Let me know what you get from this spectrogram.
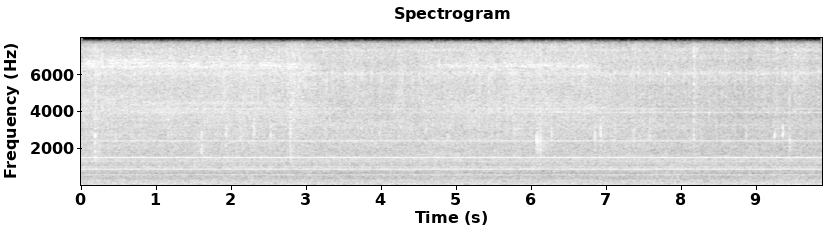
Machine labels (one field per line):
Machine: pump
